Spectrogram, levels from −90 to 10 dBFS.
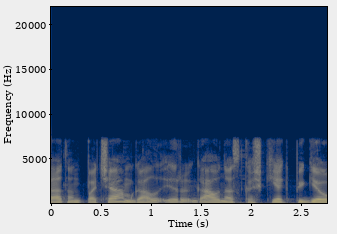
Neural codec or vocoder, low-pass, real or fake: none; 7.2 kHz; real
